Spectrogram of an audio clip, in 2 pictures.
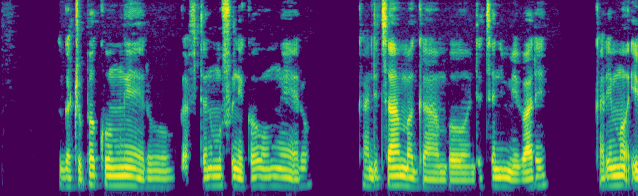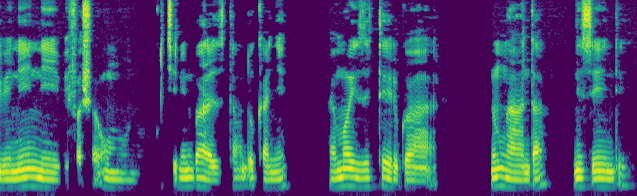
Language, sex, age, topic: Kinyarwanda, male, 25-35, health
